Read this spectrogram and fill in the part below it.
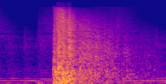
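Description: A single shotgun blast from a duck hunt over decoys in Idaho waterfowl country, a sharp loud report that trails off into a long outdoor echo.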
